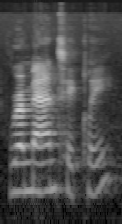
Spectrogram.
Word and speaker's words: romantically: Now, the letter A can be silent, especially in words that end in A-L-L-Y, like these. Romantically, musically, logically. So I'm not pronouncing romantically, musically, and logically. Cut the A out. Get rid of it.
